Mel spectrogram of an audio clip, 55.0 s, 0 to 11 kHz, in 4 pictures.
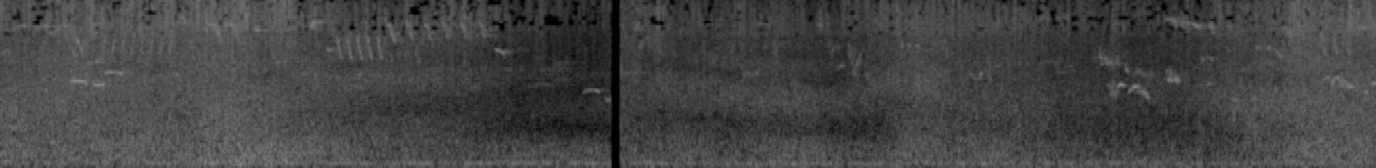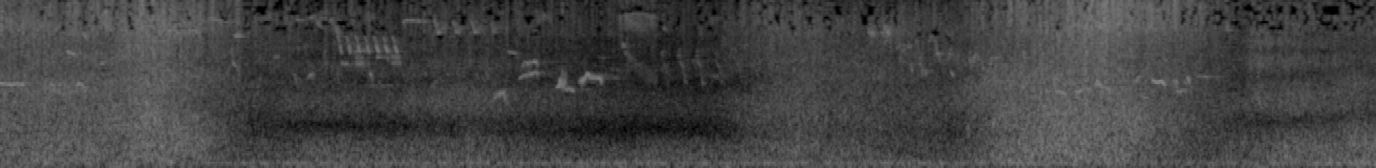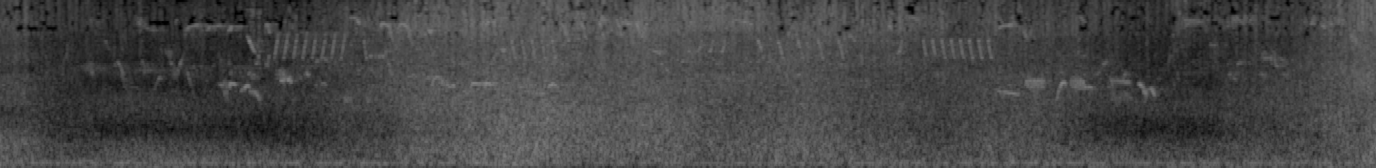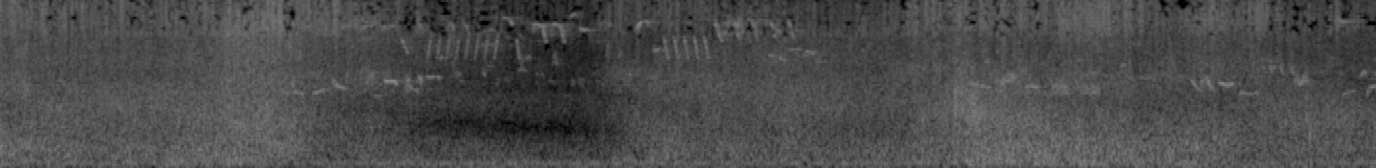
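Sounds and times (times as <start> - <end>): small birds chirping: 27.8 - 55.0.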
